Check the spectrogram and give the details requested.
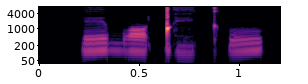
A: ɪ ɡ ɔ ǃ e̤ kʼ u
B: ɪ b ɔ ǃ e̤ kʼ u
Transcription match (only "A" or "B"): B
